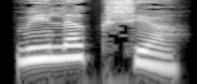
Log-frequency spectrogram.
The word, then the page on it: ವಿಲಕ್ಷ್ಯ: vilakṣya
